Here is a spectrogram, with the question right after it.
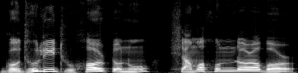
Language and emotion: Assamese, neutral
